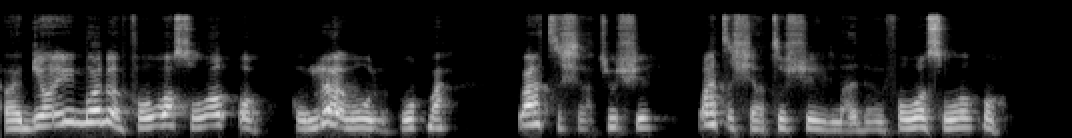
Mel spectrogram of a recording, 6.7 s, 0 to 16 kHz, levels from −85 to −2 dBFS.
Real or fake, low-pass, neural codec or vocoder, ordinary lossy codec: fake; 10.8 kHz; codec, 24 kHz, 1 kbps, SNAC; none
